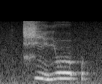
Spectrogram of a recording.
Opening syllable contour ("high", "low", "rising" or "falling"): falling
